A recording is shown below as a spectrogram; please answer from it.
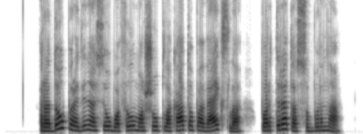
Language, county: Lithuanian, Kaunas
